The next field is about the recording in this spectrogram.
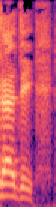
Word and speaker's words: Baghdadi: The ISIL leader, Abu Bakr al-Baghdadi. No, I'm saying that wrong. Baghdadi. He was the leader, I'm sure, still. – Like Baghdad. – Baghdadi.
